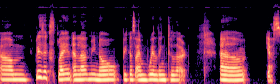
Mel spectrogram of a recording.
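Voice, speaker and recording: A woman with a Romanian accent speaks at a fairly slow pace. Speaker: YouTube music reactor. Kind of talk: casual vlog talk to camera. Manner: halting, many fillers.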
